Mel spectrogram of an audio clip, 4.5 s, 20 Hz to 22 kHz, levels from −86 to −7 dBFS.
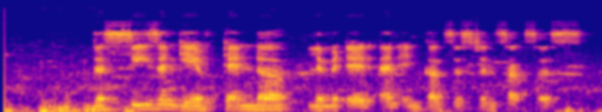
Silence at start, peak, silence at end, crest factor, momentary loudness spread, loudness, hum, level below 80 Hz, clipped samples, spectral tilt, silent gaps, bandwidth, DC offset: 0 s; 0 dBFS; 0 s; 18 dB; 10 LU; -16 LUFS; none; -34 dBFS; under 0.1%; -2.5 dB/octave; none; 10.5 kHz; under 0.1%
